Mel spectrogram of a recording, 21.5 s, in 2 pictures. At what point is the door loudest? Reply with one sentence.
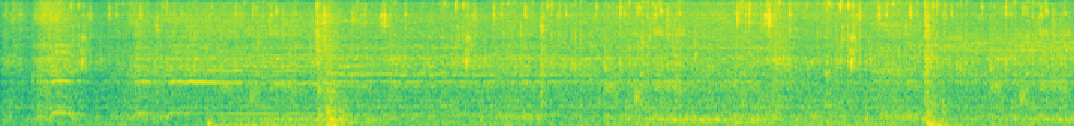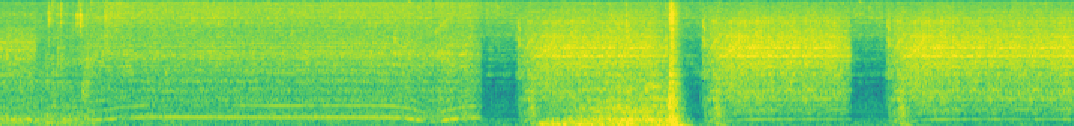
The volume of the door peaks at 17 seconds.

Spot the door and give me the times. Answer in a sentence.
You can hear the door from 2.0 to 3.5 s, from 8.7 to 10.1 s and from 16.1 to 17.6 s.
